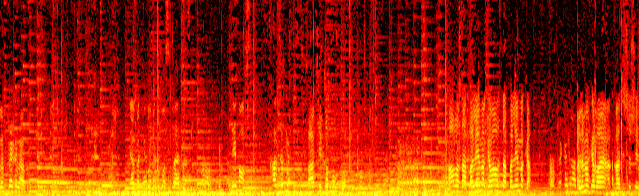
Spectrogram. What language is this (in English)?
Arabic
